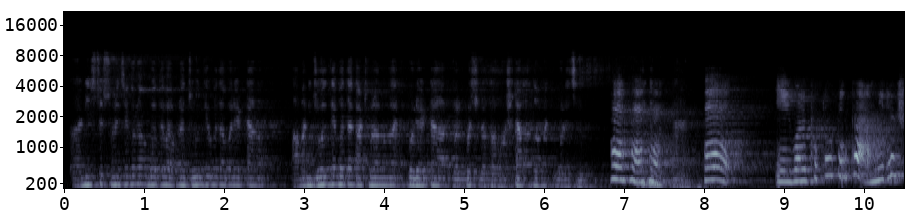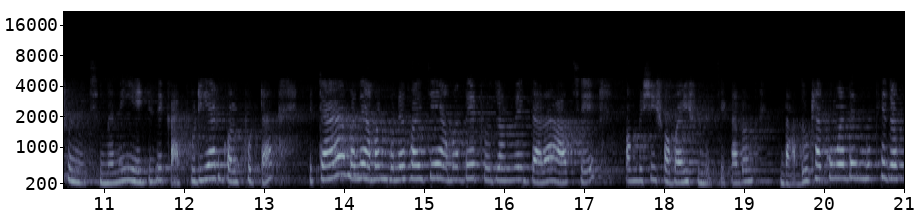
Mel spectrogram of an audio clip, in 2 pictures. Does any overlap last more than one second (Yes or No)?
No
